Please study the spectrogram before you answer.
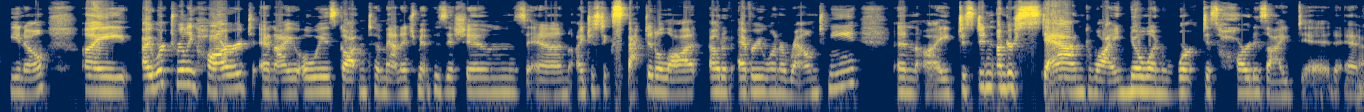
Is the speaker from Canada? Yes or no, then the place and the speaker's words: yes; Edmonton, Alberta, Canada; born there; So I was born in Alberta, Northern Alberta, Edmonton.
